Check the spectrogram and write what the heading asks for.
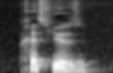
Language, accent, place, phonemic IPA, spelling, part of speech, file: French, France, Lyon, /pʁe.sjøz/, précieuse, adjective, LL-Q150 (fra)-précieuse.wav
- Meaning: feminine singular of précieux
